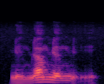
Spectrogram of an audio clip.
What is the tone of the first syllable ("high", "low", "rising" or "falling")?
low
